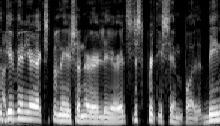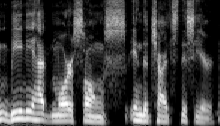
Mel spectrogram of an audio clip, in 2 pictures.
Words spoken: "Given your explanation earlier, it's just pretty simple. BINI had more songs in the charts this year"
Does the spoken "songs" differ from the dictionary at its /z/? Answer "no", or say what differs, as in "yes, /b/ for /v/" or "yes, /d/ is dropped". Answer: yes, /s/ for /z/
